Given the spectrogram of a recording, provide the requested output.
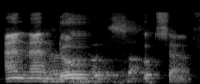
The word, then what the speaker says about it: Anandotsav: Anandotswa, but it's two words joined together. All right. Yep. Ananda Utsav becomes Anandotsav.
